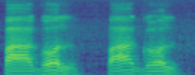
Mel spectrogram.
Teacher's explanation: দেখবা এই গ টা আমাদের কণ্ঠ থেকে বের হয়ে আসছে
